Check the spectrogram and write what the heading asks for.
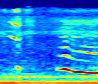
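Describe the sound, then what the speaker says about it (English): A dog whimpers and cries from inside a vehicle stopped in Clarenville on a road trip, with rising and falling whines over a steady low engine or road hum. "you're probably going to hear my dog crying"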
